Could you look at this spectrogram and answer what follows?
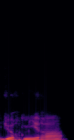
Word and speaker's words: dormiras: Niveau prononciation, tu dormiras, il dormira. La même chose, n'est-ce pas? Le S, on n'entend pas.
